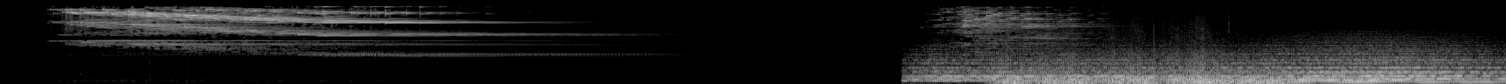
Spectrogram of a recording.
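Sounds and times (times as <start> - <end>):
bell-like shimmer effect: 0.5 - 6.8, 9.0 - 12.1.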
